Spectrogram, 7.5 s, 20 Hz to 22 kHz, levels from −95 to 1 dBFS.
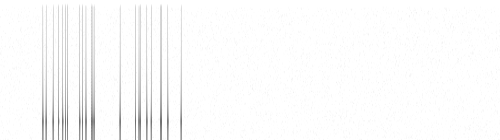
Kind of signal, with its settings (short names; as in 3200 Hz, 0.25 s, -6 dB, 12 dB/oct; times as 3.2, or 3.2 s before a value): random clicks 10/s -18.5 dBFS 2.37 s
